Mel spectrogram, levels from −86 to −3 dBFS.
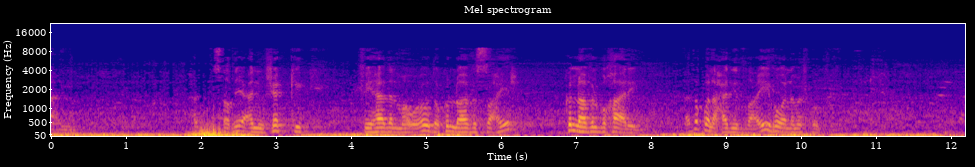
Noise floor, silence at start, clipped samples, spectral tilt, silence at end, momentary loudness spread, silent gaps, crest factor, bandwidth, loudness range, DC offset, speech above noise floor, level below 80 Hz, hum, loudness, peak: -42 dBFS; 0 s; under 0.1%; -8 dB/octave; 0 s; 14 LU; none; 20 dB; 9.2 kHz; 4 LU; under 0.1%; 19 dB; -24 dBFS; none; -27 LUFS; -2 dBFS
